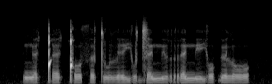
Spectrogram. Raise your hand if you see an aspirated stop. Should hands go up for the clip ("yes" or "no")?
no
